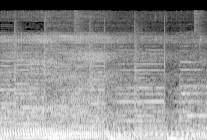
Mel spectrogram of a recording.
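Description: A motorcycle passing close by, its engine note falling in pitch as it goes by, over background music.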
